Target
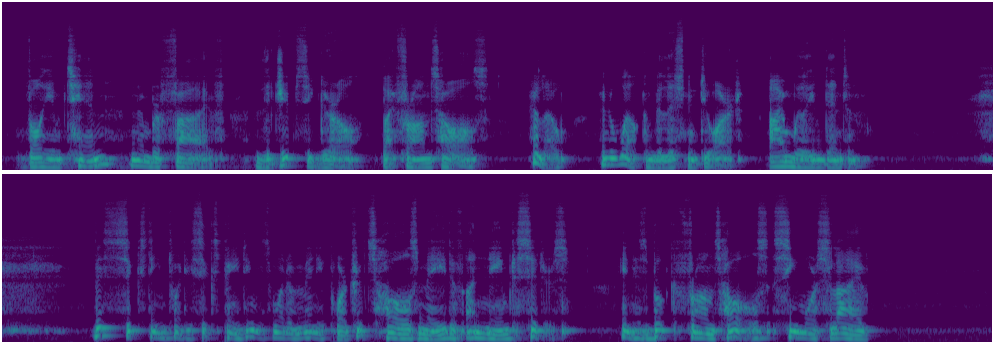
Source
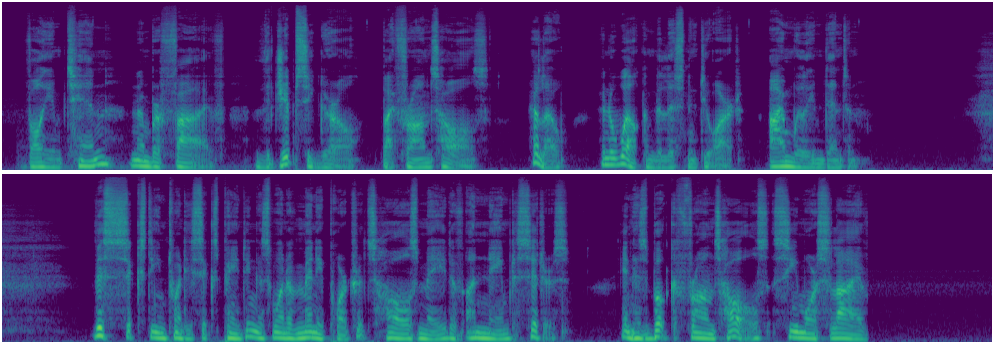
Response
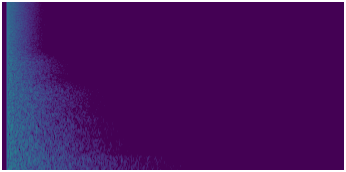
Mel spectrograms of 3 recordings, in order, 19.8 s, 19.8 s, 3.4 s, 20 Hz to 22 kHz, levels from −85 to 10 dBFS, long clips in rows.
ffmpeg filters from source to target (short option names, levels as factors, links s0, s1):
-filter_complex "[0:a]asplit=3[s0][s1][s2];[s0]bandpass=f=300:t=q:w=8,volume=1[s3];[s1]bandpass=f=870:t=q:w=8,volume=0.501[s4];[s2]bandpass=f=2240:t=q:w=8,volume=0.355[s5];[s3][s4][s5]amix=inputs=3:normalize=0,acompressor=threshold=0.00708:ratio=8,asplit=3[s6][s7][s8];[s6]afade=t=out:st=11.21:d=0.02[s9];[s7]flanger=delay=5.3:depth=9.1:regen=48:speed=1.2:shape=sinusoidal,afade=t=in:st=11.21:d=0.02,afade=t=out:st=13.25:d=0.02[s10];[s8]afade=t=in:st=13.25:d=0.02[s11];[s9][s10][s11]amix=inputs=3:normalize=0,bandreject=f=60:t=h:w=6,bandreject=f=120:t=h:w=6,bandreject=f=180:t=h:w=6,bandreject=f=240:t=h:w=6,bandreject=f=300:t=h:w=6,bandreject=f=360:t=h:w=6,volume=3.35"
